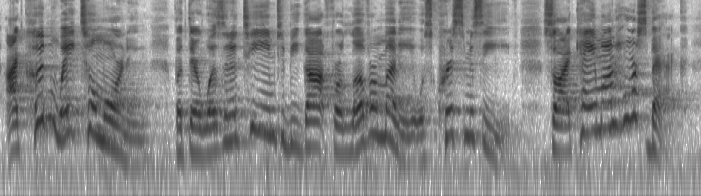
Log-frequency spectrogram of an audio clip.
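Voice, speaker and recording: Woman reading as a bright, hearty homecoming brother. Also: a little high, big pitch swings, moderate pace. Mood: excited, breathless. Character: long-lost older brother returned home rich, hearty and eager. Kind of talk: dramatic storybook reading.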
